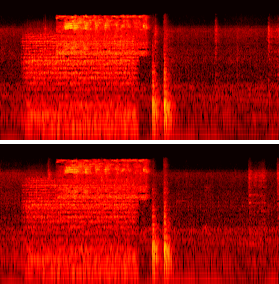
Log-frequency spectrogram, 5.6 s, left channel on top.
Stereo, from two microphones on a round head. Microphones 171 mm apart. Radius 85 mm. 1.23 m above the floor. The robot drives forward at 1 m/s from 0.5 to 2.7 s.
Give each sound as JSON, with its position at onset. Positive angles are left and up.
{"t": 1.1, "sound": "a drill", "side_deg": 45, "distance_m": 1.6}
{"t": 3.0, "sound": "tapping", "side_deg": 5, "distance_m": 2.0}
